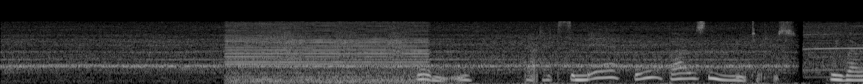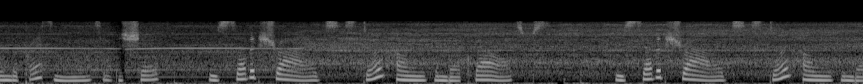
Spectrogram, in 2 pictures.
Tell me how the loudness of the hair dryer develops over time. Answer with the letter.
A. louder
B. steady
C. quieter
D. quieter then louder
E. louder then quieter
B.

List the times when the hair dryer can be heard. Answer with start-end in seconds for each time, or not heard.
0.0-17.2.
